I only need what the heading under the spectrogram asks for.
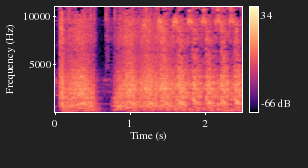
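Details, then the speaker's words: Mitsubishi 6M70 double-EGR diesel with a hard-start problem, after a part swap: a short crank, it catches within a second without starting fluid and settles into a steady, even diesel idle. Normal start and idle. "So yun mga ka-del umandar na. So hindi ko na ginamitan ng contact liner mga ka-disel. Aandar na siya."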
